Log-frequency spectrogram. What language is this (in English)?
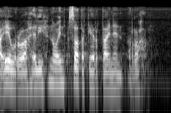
Finnish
